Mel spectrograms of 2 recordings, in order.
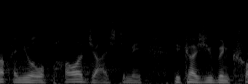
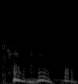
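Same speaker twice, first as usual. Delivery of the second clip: short laugh; 7 semitones higher, 10 dB quieter than usual. Real, not acted. Laughs at own bladder story.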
